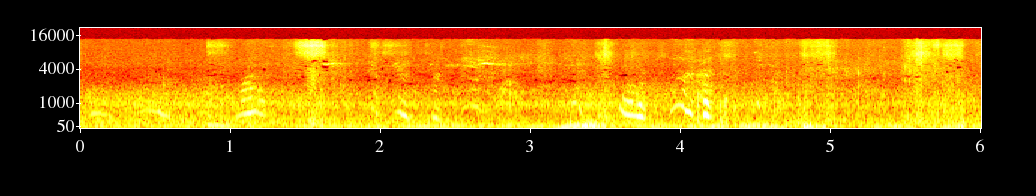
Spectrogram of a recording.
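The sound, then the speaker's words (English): Dogs whimper and yip faintly, with scattered short, high squeaks and whines over a low, rumbling background. “sorry about that. Some random dogs just came up to me.”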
